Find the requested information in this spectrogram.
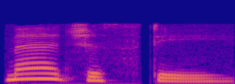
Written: majesty

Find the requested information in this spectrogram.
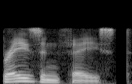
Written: brazen-faced

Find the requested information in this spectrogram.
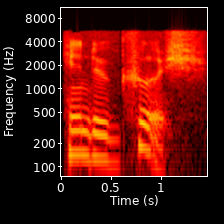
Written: Hindu Kush

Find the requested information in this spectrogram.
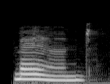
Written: mand

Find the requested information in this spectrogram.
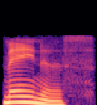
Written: manus

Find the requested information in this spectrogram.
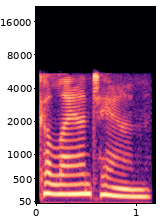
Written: Kelantan

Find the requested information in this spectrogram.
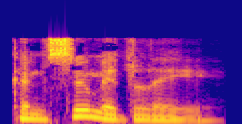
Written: consumedly

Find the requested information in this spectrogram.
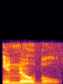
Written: ennoble

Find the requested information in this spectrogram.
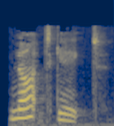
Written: NOT gate

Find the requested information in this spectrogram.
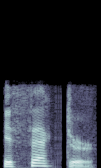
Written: effector

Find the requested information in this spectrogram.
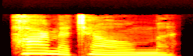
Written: harmotome

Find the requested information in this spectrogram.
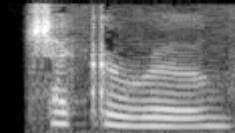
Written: checkeroo

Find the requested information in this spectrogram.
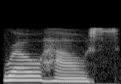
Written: row house

